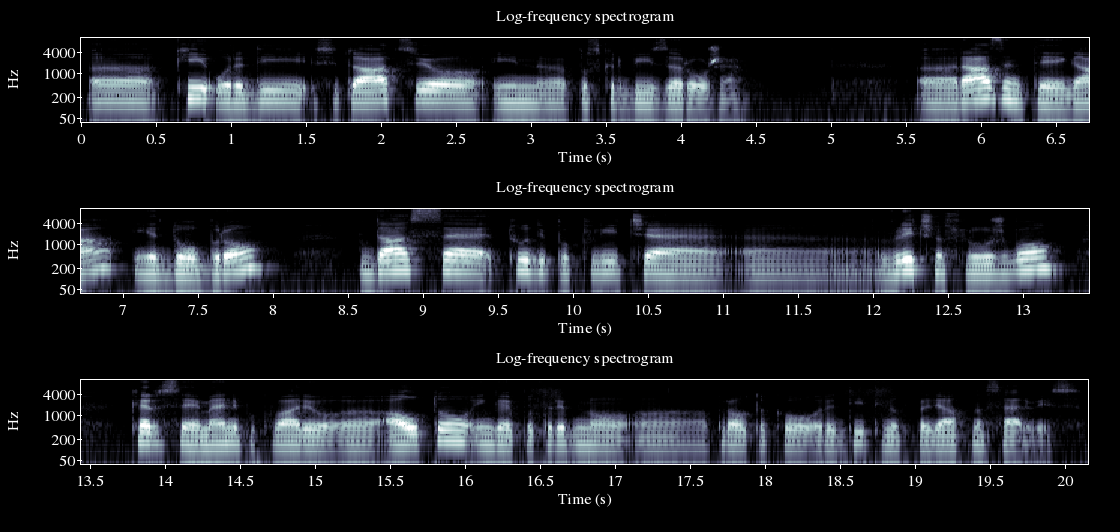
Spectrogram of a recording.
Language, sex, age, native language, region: Slovenian, female, 30-49, Slovenian, Pomurje region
